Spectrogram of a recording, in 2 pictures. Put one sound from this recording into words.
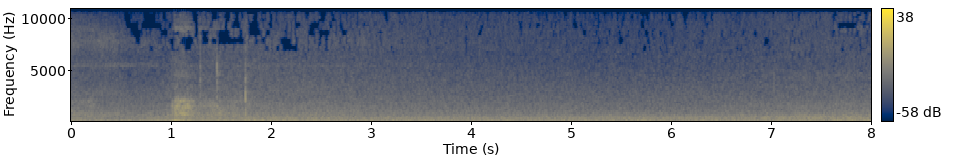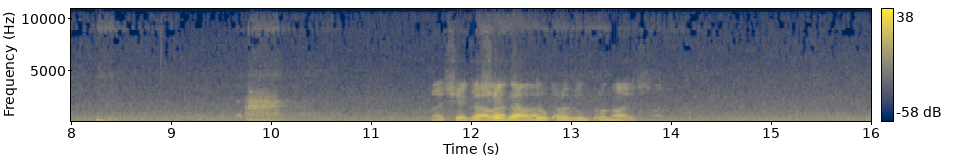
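Wind rushes past a skydiver in free fall.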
